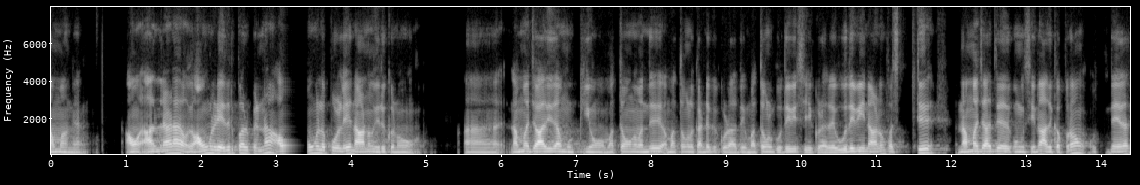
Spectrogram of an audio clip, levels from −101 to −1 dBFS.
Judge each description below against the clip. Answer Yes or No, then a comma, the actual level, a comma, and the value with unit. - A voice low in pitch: Yes, low, 125 Hz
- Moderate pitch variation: Yes, average, 3.1 semitones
